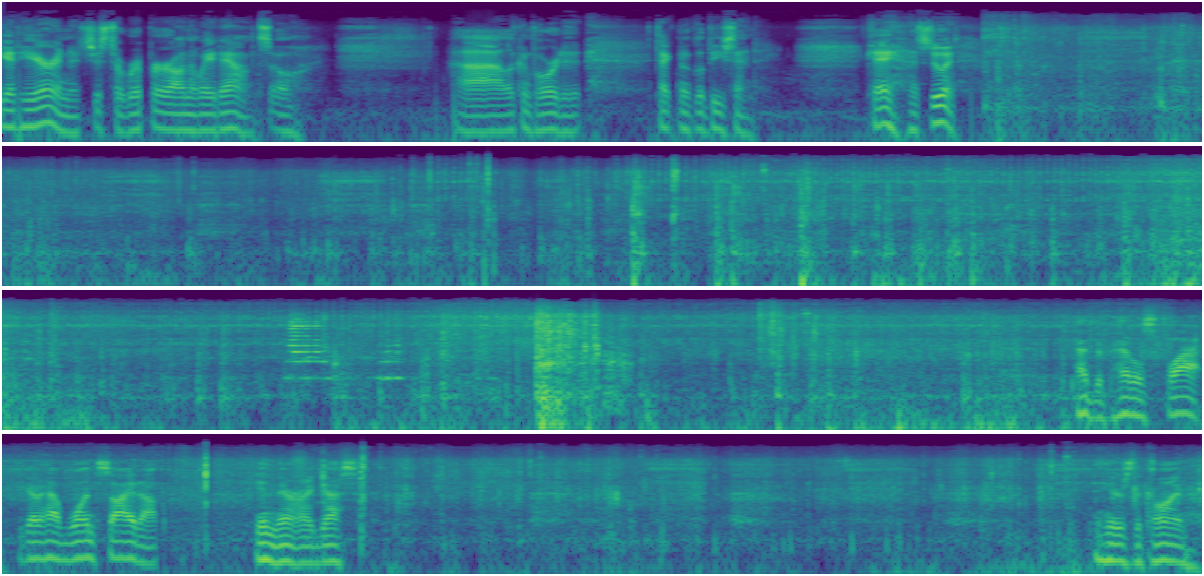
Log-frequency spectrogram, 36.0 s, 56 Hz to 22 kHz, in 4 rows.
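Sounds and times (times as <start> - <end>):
bike knocking and rattling: 7.2 - 36.0
bike tyres rolling over rock: 7.2 - 36.0
rapid buzzing ticking: 7.2 - 36.0.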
